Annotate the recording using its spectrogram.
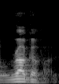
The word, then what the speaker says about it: Raghavan: The vowels are usually going to be pronounced the same in a name. So it's the A's in this are pronounced like with an emphasis on the first syllable. So Raghavan. It's weird to say it without the little bit of the rolling R.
